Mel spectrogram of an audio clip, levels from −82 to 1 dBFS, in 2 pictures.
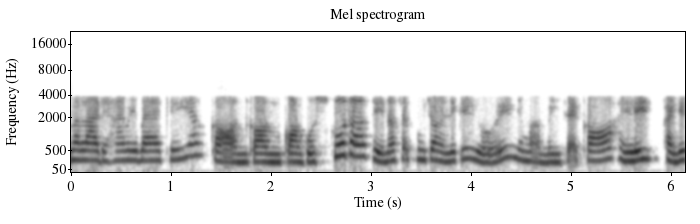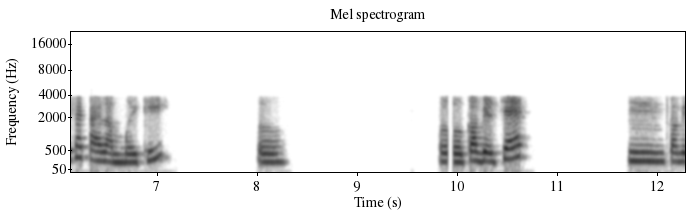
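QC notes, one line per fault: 9.90 to 9.97 s, packet loss on an ADPCM call: about 60 ms of speech drops to hard-edged silence, roughly three packets; the decoder's adaptive predictor and step size lose track, so speech resumes briefly slightly distorted.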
